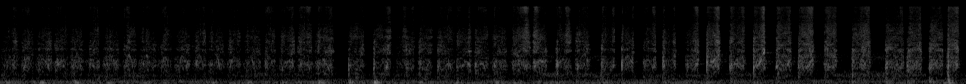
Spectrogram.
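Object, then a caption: Brush on painted canvas board. A flat paint brush loaded with wet paint rubs and scrubs across a small, solid, flat stretched canvas board painted green with white edges, lying on a table. Rapid, repeated bristle strokes make a bright, dry scratching rasp. A faint, steady low hum sits beneath, and the strokes grow slightly louder and more emphatic in the second half.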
